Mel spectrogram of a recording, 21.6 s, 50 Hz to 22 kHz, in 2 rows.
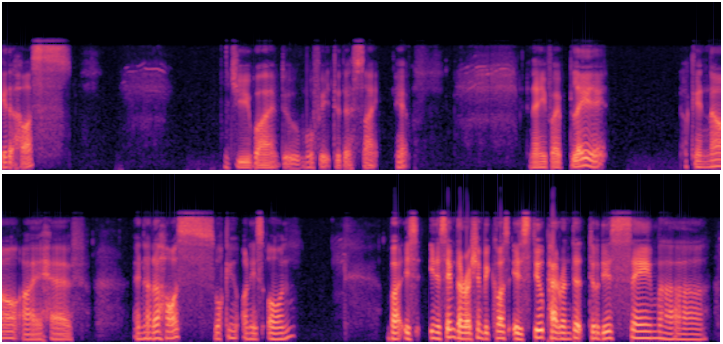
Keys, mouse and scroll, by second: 5.0 g, 6.9-8.5 middle drag, 8.5 click, 10.6-11.1 middle drag, 11.8-12.7 shift+middle drag, 12.8 middle click, 14.3-15.4 middle drag, 15.9-16.7 middle drag, 18.1-18.8 shift+middle drag.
